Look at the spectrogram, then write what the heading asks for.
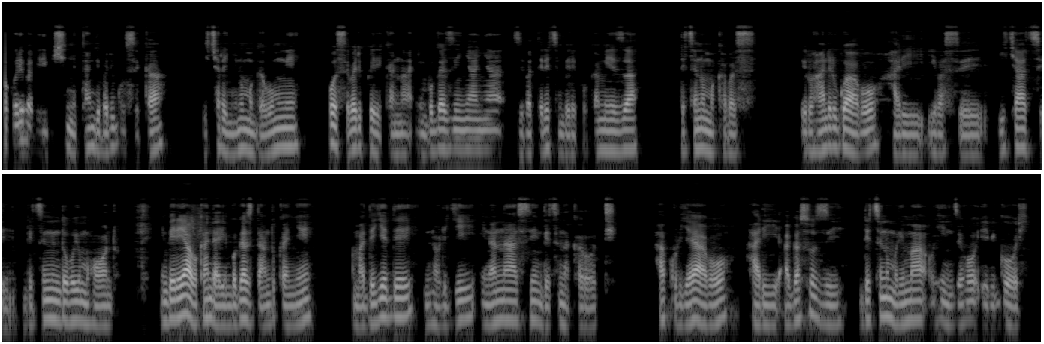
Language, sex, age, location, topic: Kinyarwanda, male, 25-35, Kigali, agriculture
